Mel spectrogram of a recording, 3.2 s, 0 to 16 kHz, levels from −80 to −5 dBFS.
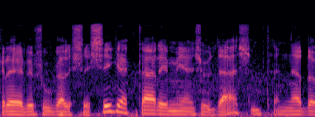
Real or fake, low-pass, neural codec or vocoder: fake; 7.2 kHz; codec, 16 kHz, 16 kbps, FreqCodec, larger model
